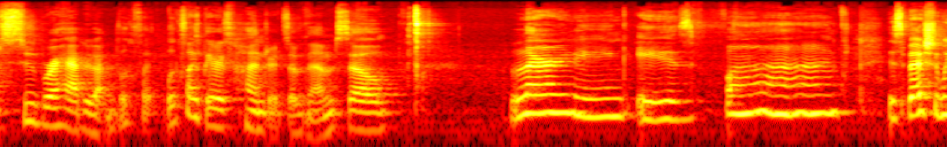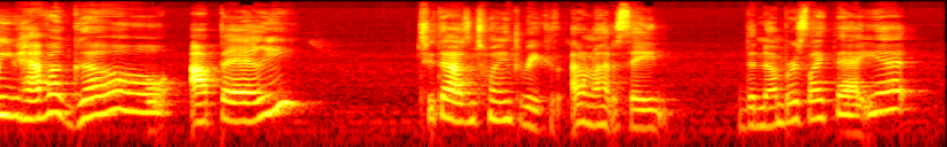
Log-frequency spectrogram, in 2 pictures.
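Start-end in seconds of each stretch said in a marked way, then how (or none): 3.4-9.9 cheerful. Real, not acted. Cheerful goal statement.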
